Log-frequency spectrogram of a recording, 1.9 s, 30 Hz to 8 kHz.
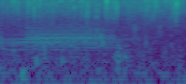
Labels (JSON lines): {"label": "biophony, croak", "recorder": "SoundTrap 500"}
